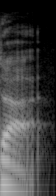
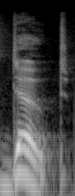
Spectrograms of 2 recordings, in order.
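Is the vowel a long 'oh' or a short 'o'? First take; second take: short o; long oh. First: The vowel is a short 'o' sound. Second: The vowel is a long 'oh' sound. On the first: The speaker calls it wrong. "not dot" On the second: The speaker calls it right. "It's dote"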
